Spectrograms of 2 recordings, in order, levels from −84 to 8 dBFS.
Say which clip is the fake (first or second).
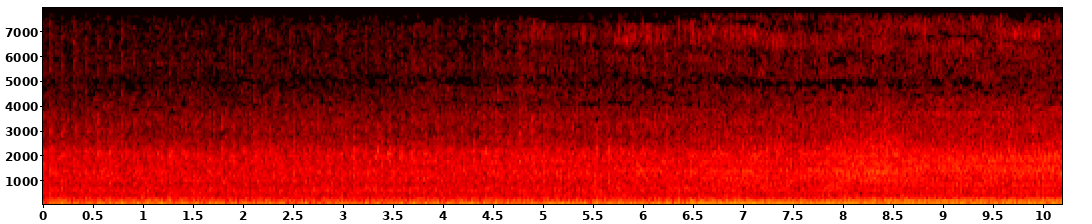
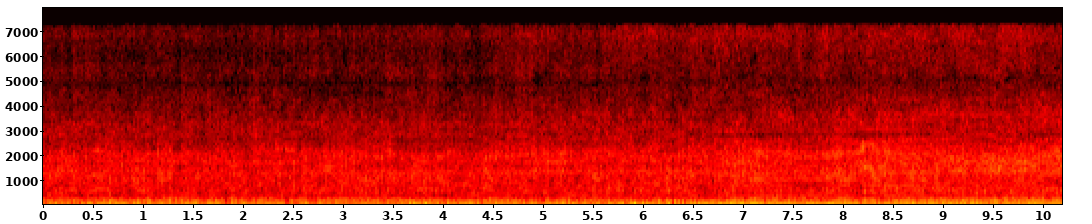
second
